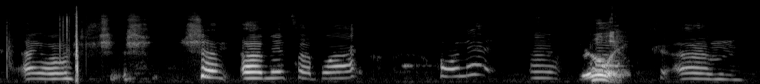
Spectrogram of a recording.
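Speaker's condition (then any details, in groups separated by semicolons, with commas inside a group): Cerebral palsy; since birth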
